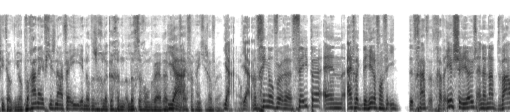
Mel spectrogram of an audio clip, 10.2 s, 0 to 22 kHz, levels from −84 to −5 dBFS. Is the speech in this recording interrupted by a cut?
yes; 1 cut; at 6.9 s

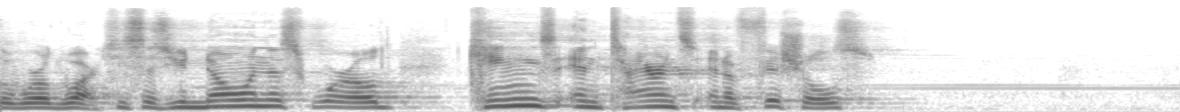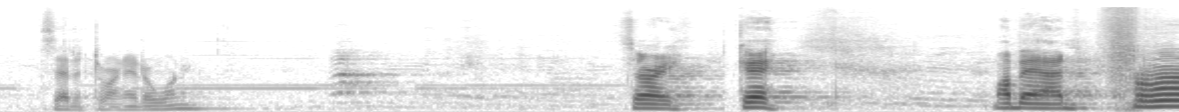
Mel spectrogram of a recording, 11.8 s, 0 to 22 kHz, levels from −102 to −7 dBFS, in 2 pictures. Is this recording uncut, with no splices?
no; 1 cut; at 9.5 s

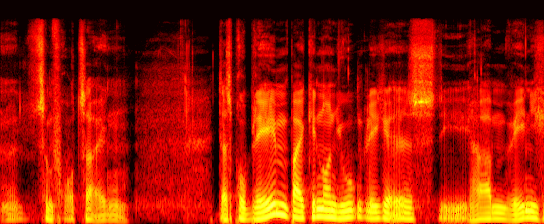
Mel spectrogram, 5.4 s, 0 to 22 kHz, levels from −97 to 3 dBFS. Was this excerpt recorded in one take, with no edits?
yes; 0 cuts

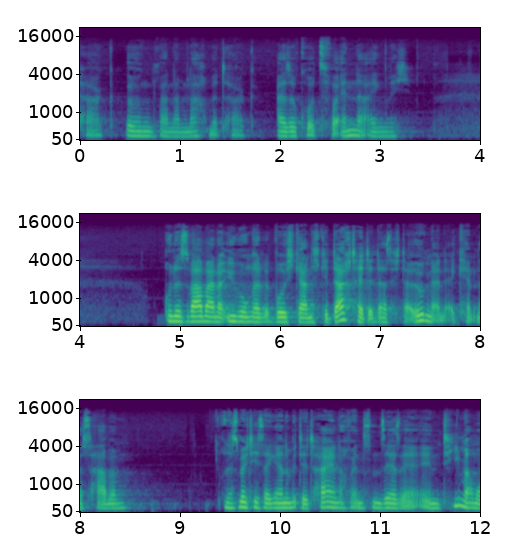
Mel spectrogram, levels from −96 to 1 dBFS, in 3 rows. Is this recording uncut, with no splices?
yes; 0 cuts

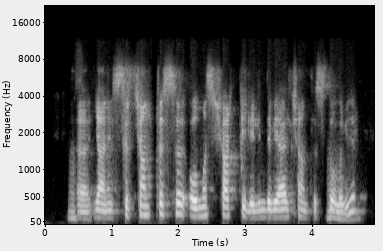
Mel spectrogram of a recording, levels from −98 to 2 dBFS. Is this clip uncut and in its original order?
yes; 0 cuts

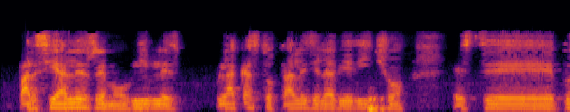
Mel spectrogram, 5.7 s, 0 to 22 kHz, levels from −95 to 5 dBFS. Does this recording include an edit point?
no; 0 cuts

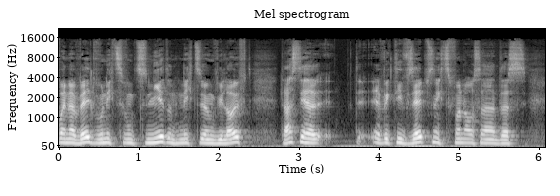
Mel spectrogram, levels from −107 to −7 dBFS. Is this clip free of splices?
yes; 0 cuts

